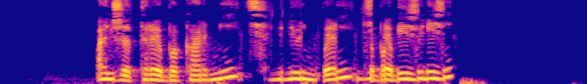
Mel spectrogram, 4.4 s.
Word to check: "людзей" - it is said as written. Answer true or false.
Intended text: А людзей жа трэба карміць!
false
